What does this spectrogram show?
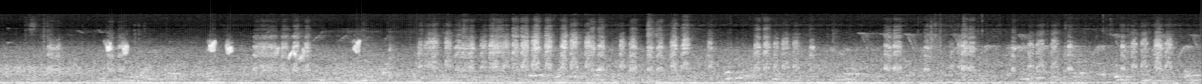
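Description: Birds chirping: short high calls, a few at a time at first, then a fast dense chatter in the middle that thins out again, over a steady low rumble.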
